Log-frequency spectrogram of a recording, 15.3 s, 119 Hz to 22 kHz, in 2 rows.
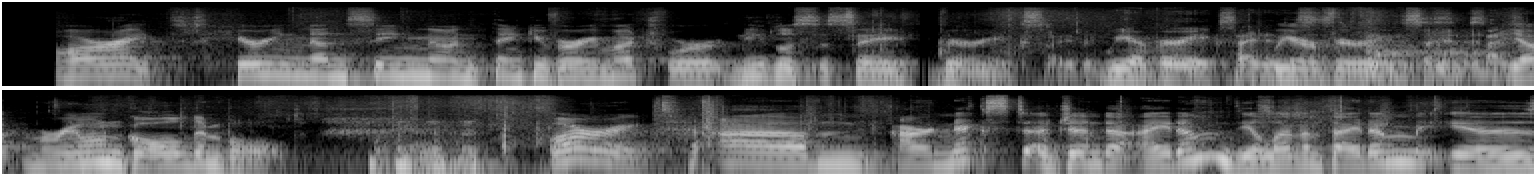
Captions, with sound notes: All right, hearing none, seeing none, thank you very much. We're, needless to say, very excited. - We are very excited. - We are very excited. Yep. Maroon, Gold & Bold. (laughs) All right, our next agenda item, The 11th item, is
